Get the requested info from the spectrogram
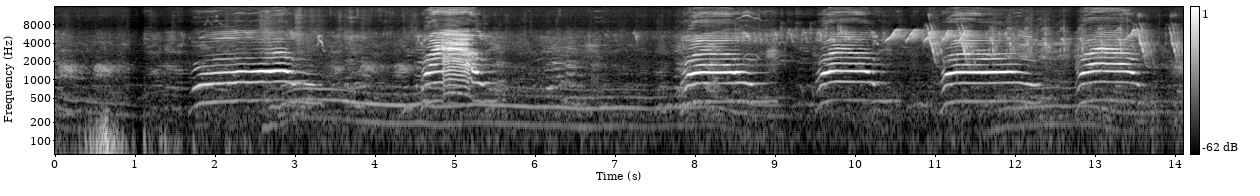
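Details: Domestic cat that has caught a mouse gives a series of drawn-out, wavering meows and caterwaul-like cries, each lasting about a second, with a low sustained moaning tone running beneath several calls.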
